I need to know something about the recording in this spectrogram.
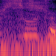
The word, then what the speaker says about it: Ceuta: Suta diye yazılır, Suta diye. Suta diye okunur.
